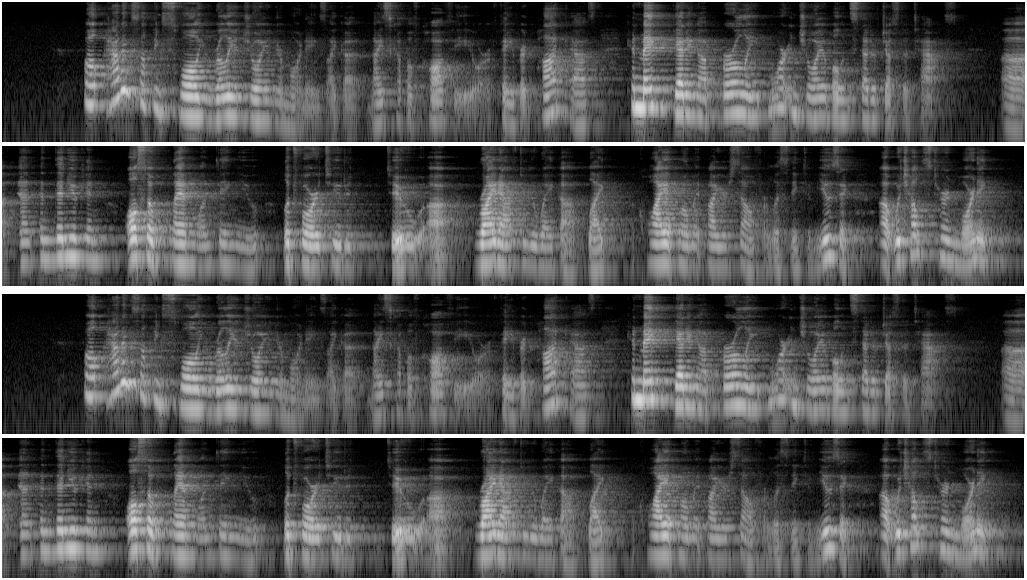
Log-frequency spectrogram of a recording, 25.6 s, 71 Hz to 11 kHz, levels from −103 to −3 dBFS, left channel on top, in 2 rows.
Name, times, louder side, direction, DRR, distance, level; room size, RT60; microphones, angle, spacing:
voice 1, 1.0-4.8 5.1-7.3 7.9-11.1 11.5-11.7 12.5-14.0 14.3-16.0 16.3-17.2 17.7-18.3 18.7-20.3 20.9-23.4 23.8-25.1, left 2 dB, 15° left, 3 dB, 0.3 m, -35 dB
15.0 x 6.3 x 4.2 m, 1.5 s
head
